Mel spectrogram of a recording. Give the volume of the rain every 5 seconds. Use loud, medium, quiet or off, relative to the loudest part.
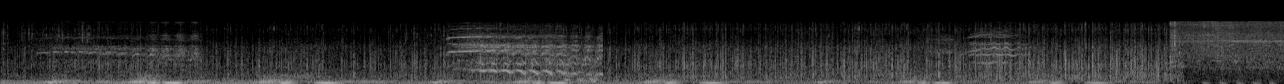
medium, loud, loud.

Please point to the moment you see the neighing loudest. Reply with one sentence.
The loudest moment of the neighing is at 5 seconds.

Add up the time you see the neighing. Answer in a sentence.
You can hear the neighing for 5 seconds altogether.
